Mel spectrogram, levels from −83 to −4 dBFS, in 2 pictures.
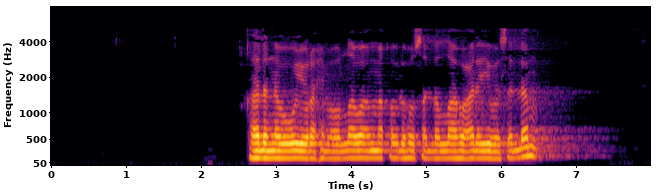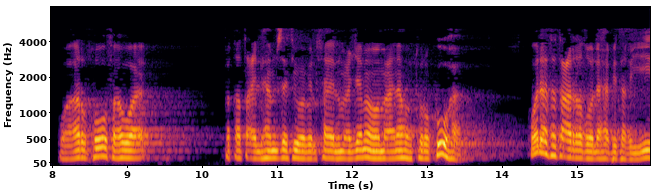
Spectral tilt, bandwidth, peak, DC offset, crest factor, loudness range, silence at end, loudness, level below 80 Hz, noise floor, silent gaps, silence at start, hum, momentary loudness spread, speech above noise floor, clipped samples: -13 dB/octave; 5.4 kHz; 0 dBFS; under 0.1%; 18 dB; 5 LU; 0 s; -18 LUFS; -68 dBFS; -84 dBFS; none; 2.65 s; none; 12 LU; 67 dB; under 0.1%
